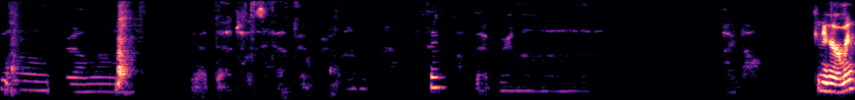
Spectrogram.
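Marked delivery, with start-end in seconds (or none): 0.0-7.6 barely audible, very quiet, breathy whisper. Showing how the man talks, in a whispering imitation of Chad. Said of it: "'Cause he talks like this".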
